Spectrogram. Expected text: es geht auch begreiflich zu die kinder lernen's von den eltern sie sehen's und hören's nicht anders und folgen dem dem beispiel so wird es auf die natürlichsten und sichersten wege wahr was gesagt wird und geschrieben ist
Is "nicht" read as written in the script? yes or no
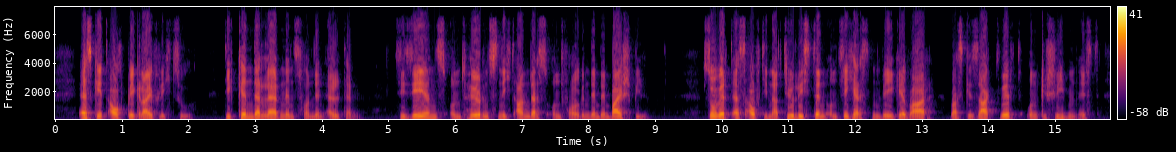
yes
